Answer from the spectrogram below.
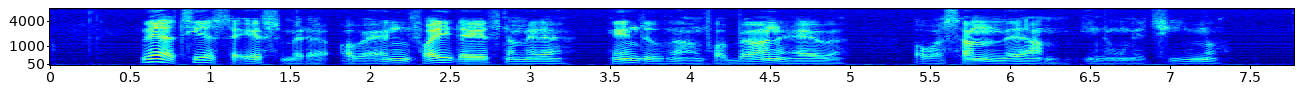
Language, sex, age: Danish, male, 57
